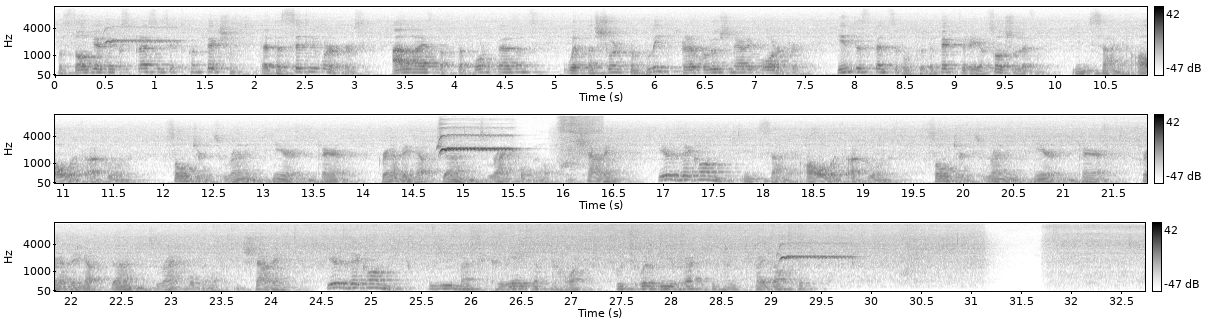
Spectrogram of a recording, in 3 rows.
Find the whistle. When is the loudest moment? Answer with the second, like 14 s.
15 s.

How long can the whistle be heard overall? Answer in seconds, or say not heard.
5 s.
